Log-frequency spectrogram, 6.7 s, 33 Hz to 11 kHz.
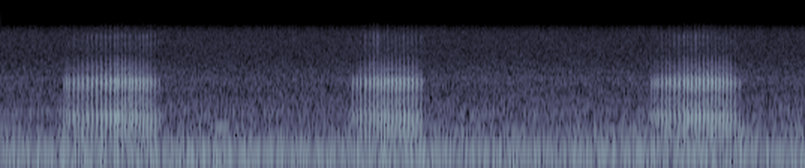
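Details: Female Cavalier King Charles Spaniel snoring in sleep: low, rumbling snores about every 2.5 seconds (roughly 25 per minute) over a steady hum. The owner says she snores as loud as her husband.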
